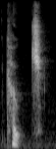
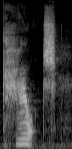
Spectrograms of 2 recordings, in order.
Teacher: Coach, think of a coat, your tongue comes to the roof of the mouth, touches the roof, coach, and then it comes apart, coach. And coach is like an O sound. The mouth is like closed. Whereas couch, wide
